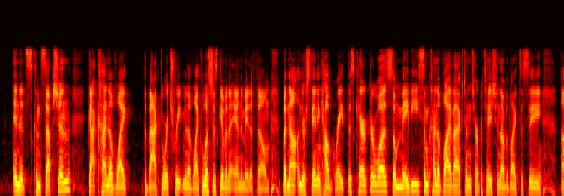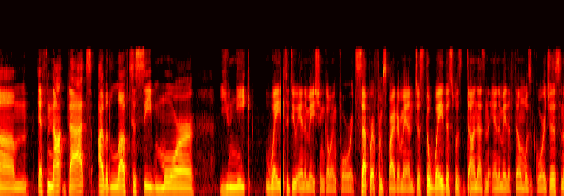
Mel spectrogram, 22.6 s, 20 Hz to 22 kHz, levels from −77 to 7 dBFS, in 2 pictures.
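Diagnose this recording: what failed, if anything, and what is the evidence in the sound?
The failure is at the network stage: packet loss on an ADPCM call. Four hard-edged silent holes fall at 9.24, 13.88 (after "that I would love"), 16.88 (before "do animation going forward") and 20.66 s (after "the way this was"), lasting 40, 20, 60 and 20 ms, roughly one to three packets each. On a waveform they show as flat gaps with abrupt edges. A spectrogram shows full-band blank columns, then briefly distorted speech as the decoder's predictor and step size resynchronise.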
